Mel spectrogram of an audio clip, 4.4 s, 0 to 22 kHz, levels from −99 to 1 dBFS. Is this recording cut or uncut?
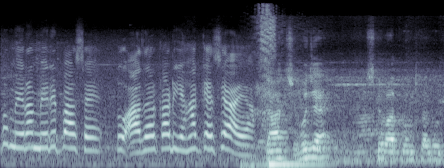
cut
